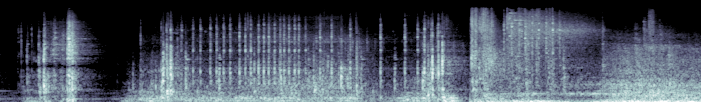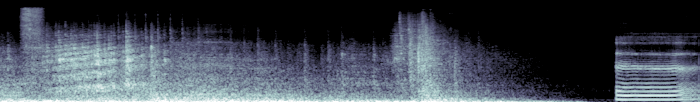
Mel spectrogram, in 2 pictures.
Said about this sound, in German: Ist da gerade eine Tür aus dem Boden gefahren oder bin ich high? Nee, ich sehe sie auch.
